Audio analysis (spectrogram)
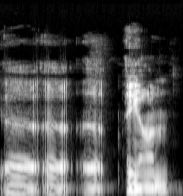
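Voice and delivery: ordinary talk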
